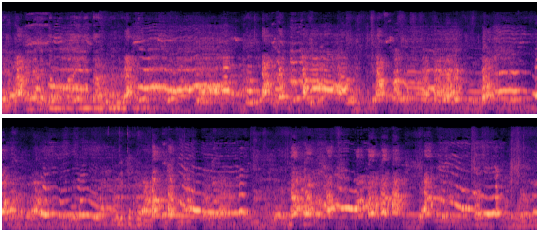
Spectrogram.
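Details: Michael, a Chow Chow stud dog at a mating session in Manaoag, Pangasinan, whining and howling in long, bending tonal cries broken by short pauses, while people talk loudly nearby throughout.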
